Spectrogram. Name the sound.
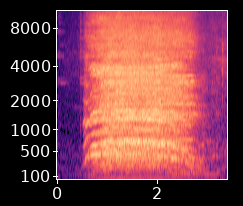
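audience booing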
